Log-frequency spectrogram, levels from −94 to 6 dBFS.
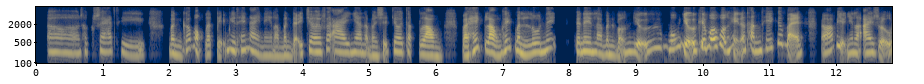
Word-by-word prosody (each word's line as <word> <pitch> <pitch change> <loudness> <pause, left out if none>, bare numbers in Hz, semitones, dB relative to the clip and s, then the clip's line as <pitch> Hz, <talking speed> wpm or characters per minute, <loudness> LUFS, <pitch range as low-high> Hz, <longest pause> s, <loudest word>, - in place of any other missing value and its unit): Ờ, 240 - -6 0.5
thực 240 -1 -14
ra 245 -2 -7
thì 190 -6 -9 0.4
mình 205 -4 -2
có 300 - -4
một - - -2
đặc 200 0 -5
điểm - - -8
như 275 -2 0
thế 270 +2 -4
này 250 -8 -3
nè, 180 0 -9
là - - -5
mình 180 +1 -7
để - - -2
chơi 240 -2 +1
với 295 +5 -5
ai 230 -3 -1
nha, 230 0 -2
là 220 - -5
mình 180 0 -6
sẽ 195 +5 -6
chơi 240 0 -2
thật 230 -1 -6
lòng 180 -4 +4 0.3
và 180 - +5
hết 290 - 0
lòng, 225 -6 +7
hết 280 +7 -2
mình 250 -4 +3
luôn 235 +5 0
ấy, 315 - -7 0.3
cho 240 - -1
nên 245 0 +3
là 220 -3 -2
mình 195 -1 -4
vẫn 235 +5 -2
giữ 330 - 0
muốn 300 +6 -2
giữ 485 - +8
cái - - +4
mối 325 0 +9
quan - - +3
hệ - - -1
nó - - -1
thân 260 -2 +1
thiết 305 +5 -6
á 460 - -2
bạn. - - +5 0.3
Đó, - - +1
ví 390 - +1
dụ - - -1
như 220 - -4
là 215 - 0
ai 225 +2 +2
rủ 460 - -1
240 Hz, 265 wpm, -24 LUFS, 205-275 Hz, 0.5 s, mối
